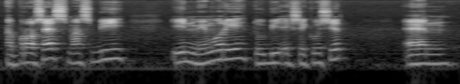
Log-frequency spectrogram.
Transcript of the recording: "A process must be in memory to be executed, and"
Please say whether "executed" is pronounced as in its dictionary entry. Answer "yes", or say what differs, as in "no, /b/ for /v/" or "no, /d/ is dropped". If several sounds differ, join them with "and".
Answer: no, /s/ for /t/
